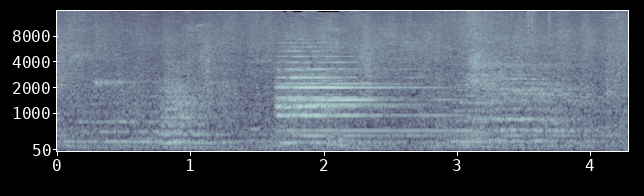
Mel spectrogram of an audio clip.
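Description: Church bell struck about one and a half seconds in, ringing with a steady, many-toned hum that slowly fades, in a pause between phrases of Byzantine chant.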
